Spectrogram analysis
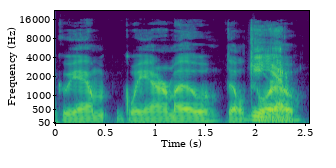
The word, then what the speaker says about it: Guillermo del Toro: Guillermo del Toro.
